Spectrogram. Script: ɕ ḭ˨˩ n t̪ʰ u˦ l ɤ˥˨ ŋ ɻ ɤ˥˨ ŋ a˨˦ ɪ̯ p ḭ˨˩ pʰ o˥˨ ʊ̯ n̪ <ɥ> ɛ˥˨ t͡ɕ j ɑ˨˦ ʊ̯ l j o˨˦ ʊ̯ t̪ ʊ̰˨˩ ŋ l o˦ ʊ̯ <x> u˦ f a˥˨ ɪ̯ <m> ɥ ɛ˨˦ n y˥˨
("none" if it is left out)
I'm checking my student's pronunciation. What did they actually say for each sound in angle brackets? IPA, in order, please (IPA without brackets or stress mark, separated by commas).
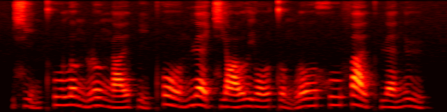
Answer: ɥ, x, pʰ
